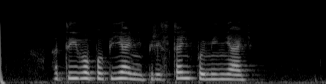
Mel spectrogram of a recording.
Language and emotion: Russian, angry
